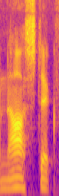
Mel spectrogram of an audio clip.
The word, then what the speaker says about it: Gnostic: Now, Gnostic, for those of you who speak English, think of the term like gnome. It starts with a G, but the G is silent.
